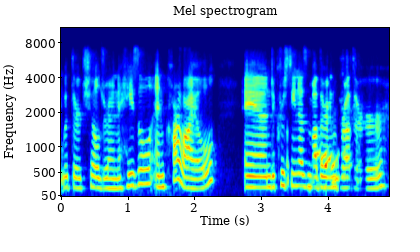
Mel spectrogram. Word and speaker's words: Carlisle: I was like 12, I did not realize that Carlisle was a name, and I read it as Carlisle. So that's how it's spelled. And no one in my 12-year-old friend group knew that it was Carlisle.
